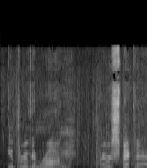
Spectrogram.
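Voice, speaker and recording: Over clear background noise, a man does a raspy, put-on character voice at a fairly slow pace. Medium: video game. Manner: blunt, gruff.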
